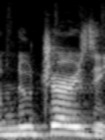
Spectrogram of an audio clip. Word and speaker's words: New Jersey: W nazwie następnego stanu jest słowo, które my sobie spolszczamy do „dżersej”, jest to taka tkanina, ale po amerykańsku jego poprawna wymowa to New Jersey /nuː ˈdʒɝːzi/ przez /z/. I Amerykanie nawet potocznie mówią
